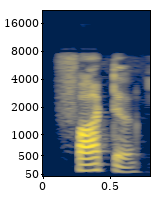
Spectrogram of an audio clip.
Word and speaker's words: Vater: But when it comes in word, it sounds as F. For example, Vogel, Viel, Vater.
